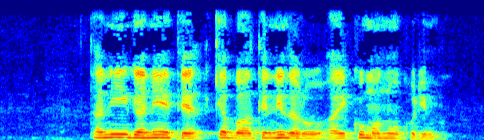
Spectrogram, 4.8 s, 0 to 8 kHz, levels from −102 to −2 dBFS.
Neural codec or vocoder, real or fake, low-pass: none; real; 7.2 kHz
